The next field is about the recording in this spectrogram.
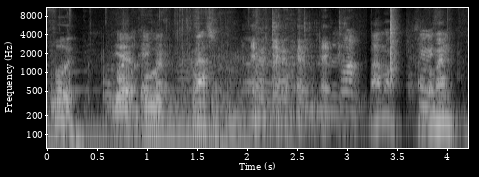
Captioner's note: laughter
